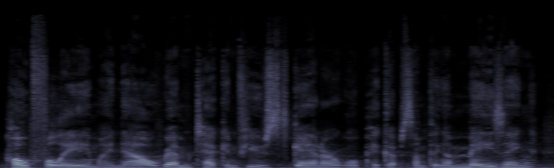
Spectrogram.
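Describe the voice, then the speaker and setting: A woman's voice: sits low, steady tone, a little fast, slight background noise, close to an everyday voice. A woman playing a guarded, restless young alien explorer in a video game, speaking in a clipped, wry and hesitantly confiding way. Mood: conflicted, guarded.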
